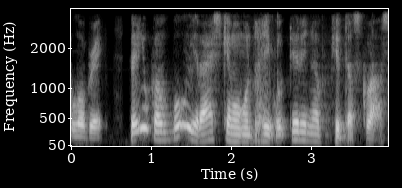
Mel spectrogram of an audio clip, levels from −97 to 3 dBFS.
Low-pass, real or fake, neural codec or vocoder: 3.6 kHz; fake; codec, 16 kHz, 1 kbps, X-Codec, HuBERT features, trained on LibriSpeech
